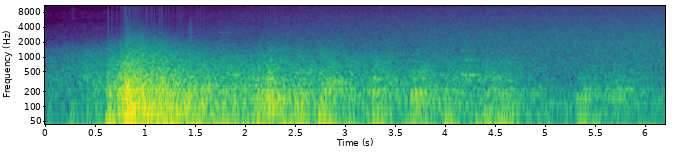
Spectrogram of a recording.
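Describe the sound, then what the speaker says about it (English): A deep roll of thunder breaks early, then steady rain keeps pouring with low rumbling underneath, loud and close throughout. "Another barrage of rain sends the water levels even higher"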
